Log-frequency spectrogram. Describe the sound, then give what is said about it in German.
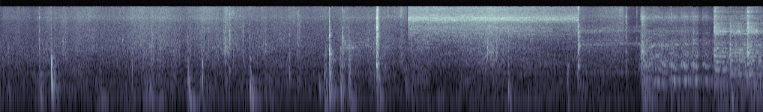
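A tractor engine cranks and starts up, preceded by clicks and clunks of someone climbing aboard, then a loud hissing burst and a steady rumbling idle, with no one speaking. The tractor is in Küritz, in the Prignitz area of northwestern Brandenburg, Germany. “ist dafür auf einen Traktor gestiegen. So, raufsteigen.”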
